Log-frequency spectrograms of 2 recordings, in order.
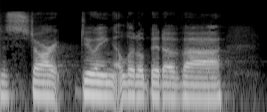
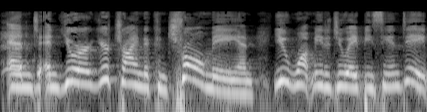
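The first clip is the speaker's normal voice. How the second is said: whiny, louder, higher-pitched complaint; complaining husband; 6 semitones higher, 5 dB louder than usual. Retold or imitated. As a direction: mimic a husband griping to his wife. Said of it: "they'll say".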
